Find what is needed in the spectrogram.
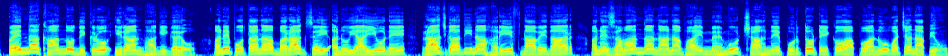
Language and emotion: Gujarati, neutral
